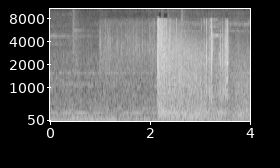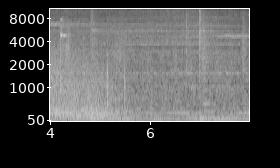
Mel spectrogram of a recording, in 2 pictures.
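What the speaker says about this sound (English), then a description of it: "A dry, sharp gunshot breaks the stillness." A single sharp rifle gunshot during a wild boar hunt cracks loudly from close range, followed by a brief rumbling decay and a couple of fainter knocks over steady outdoor background noise.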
